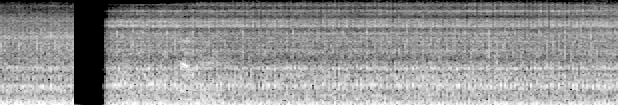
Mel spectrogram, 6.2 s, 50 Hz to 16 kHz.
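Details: 1932 Ford Model B five-window coupe warming up after exhaust/intake manifold gasket replacement (cracked exhaust manifold), bolts retorqued to about 30 ft-lb: brief dropout, then steady even idle with no hiss or hunting; no vacuum leaks, running pretty good.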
